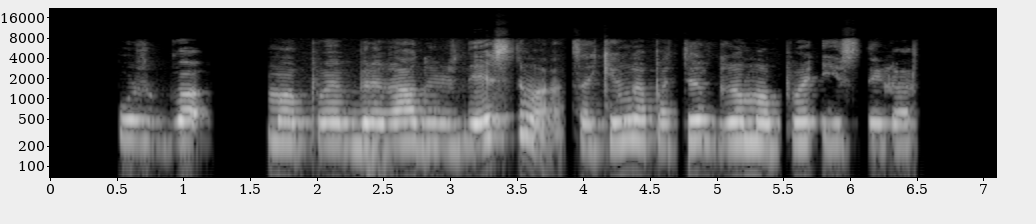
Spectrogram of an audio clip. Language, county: Lithuanian, Šiauliai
